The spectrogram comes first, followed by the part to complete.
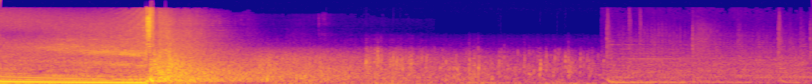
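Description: Intro music sting: loud low tones sliding downward in pitch into a single booming hit about a second and a half in, which then dies away slowly over the next several seconds with faint crackles in the tail.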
